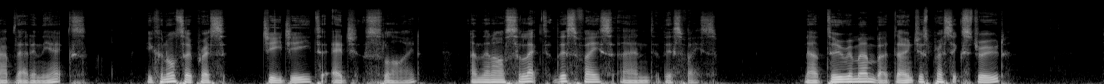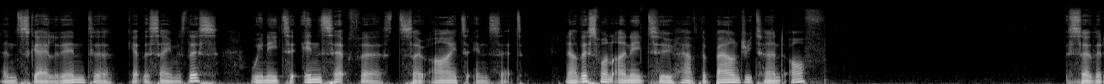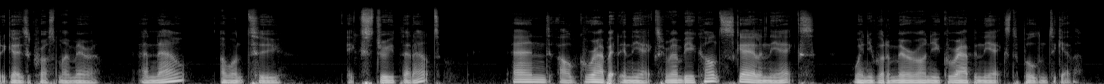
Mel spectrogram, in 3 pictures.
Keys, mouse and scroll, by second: 4.9 3, 5.2 click, 6.3 shift+click, 9.1 e, 10.9 s, 13.0 ctrl+z, 13.5 ctrl+z, 19.2 click, 21.0 click, 23.1-25.0 middle drag, 25.4 e, 26.7 middle click, 27.5 g, 32.4-33.1 middle drag.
